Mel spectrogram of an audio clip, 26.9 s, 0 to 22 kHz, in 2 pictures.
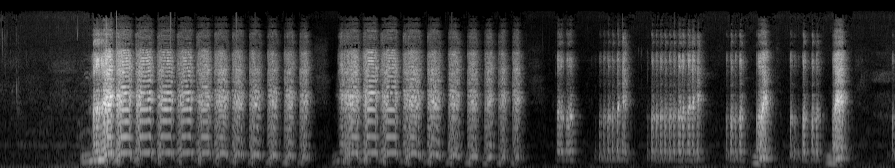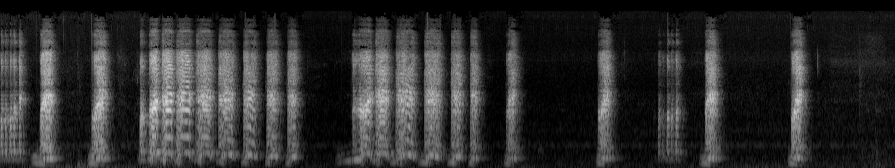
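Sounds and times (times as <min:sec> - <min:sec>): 
wooden duck call with tone board and cellulite reed blown, raspy quacks: 0:01.3 - 0:12.8, 0:13.4 - 0:18.0, 0:18.6 - 0:21.3, 0:22.4 - 0:22.7, 0:23.3 - 0:24.3, 0:25.3 - 0:25.6.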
